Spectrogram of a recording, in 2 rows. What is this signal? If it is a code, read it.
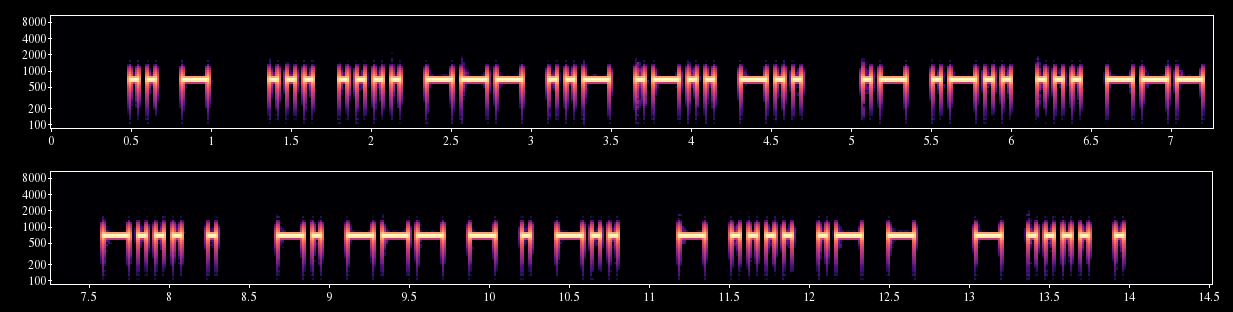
Morse code, heard as a keyed tone, about 22 wpm, 700 Hz. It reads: IT SHOULD ALSO BE NOTED THAT THE
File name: practice / 22wpm / Sets of 7 Words - 22wpm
